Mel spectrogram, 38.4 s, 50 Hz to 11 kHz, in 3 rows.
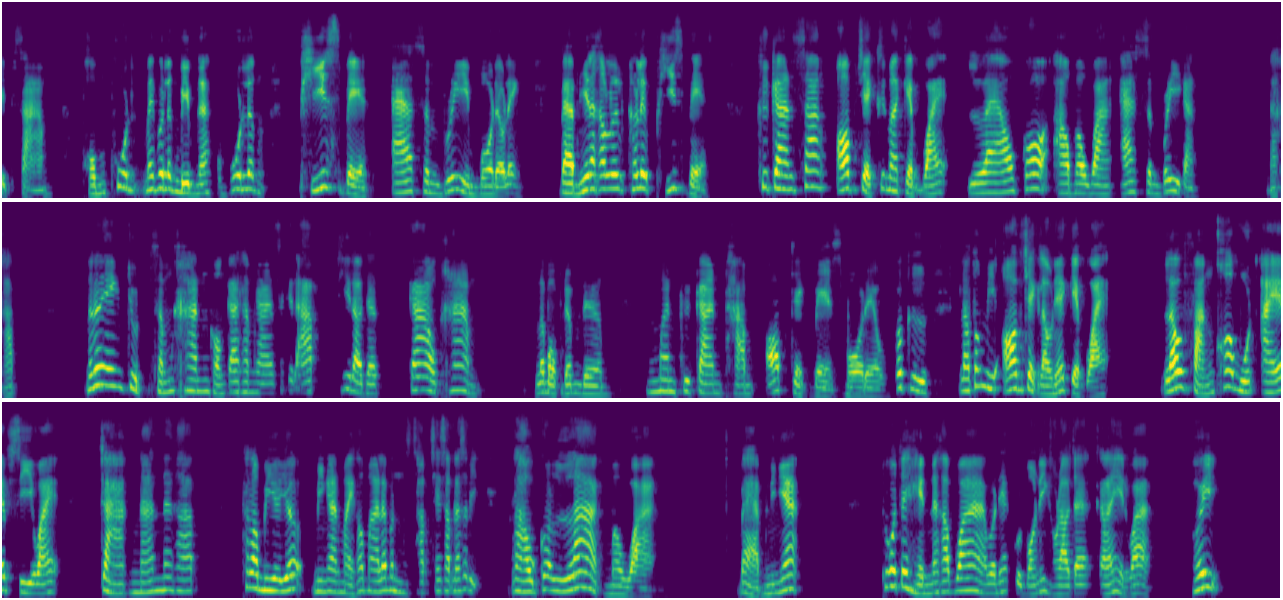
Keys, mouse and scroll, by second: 0.2 click, 1.1-1.4 scroll up 1, 2.8 click, 4.2-4.5 scroll down 2, 4.5-4.8 scroll up 2, 4.7-5.7 middle drag, 5.7 click, 6.3-6.6 scroll up 2, 8.0 click, 8.9 click, 10.2 click, 11.5 click, 12.0-12.3 scroll up 1, 13.3 click, 13.6-14.3 scroll down 1, 25.1 click, 25.6 middle click, 27.4 click, 28.2 click, 29.9 click, 31.1 click, 33.3 click, 34.4 click, 35.6 click, 36.2-36.5 scroll up 1, 37.1 click.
